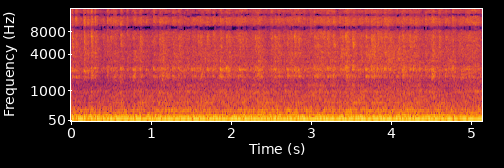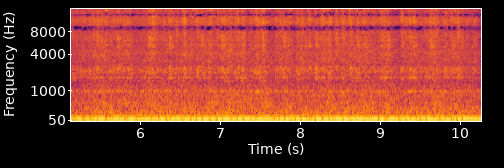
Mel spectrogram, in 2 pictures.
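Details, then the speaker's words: LS-swapped 1964 Chevy II Gasser on Holley Terminator X after swapping reversed coil pack harnesses: deep steady V8 idle with the uneven chop of a big cam, idle set at 950 rpm; normal lopey cammed idle. "Oh, it runs, I love it. It's actually idling, so I'm just gonna leave it alone. I set it at 950."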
